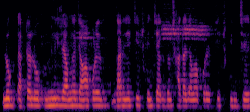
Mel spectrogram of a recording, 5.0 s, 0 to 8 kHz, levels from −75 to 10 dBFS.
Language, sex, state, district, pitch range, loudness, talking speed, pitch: Bengali, female, West Bengal, Dakshin Dinajpur, 170-180 Hz, -29 LUFS, 190 wpm, 175 Hz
